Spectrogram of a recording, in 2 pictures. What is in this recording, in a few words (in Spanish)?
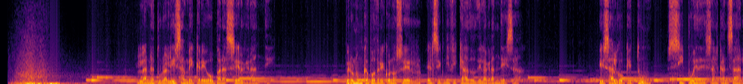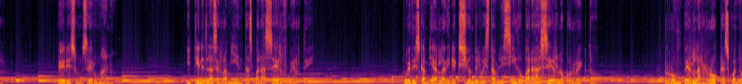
Comercial ESP; Renault Alaskan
